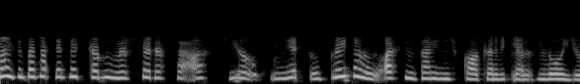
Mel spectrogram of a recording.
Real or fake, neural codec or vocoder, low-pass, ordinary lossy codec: fake; codec, 16 kHz, 0.5 kbps, FreqCodec, larger model; 3.6 kHz; none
